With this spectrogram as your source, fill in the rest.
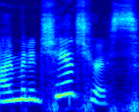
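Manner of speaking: bold, proud, confident voice from the chest. In costume as an enchantress, announcing herself with confidence. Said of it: "I should probably say that with more confidence".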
